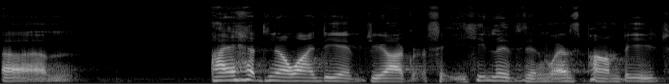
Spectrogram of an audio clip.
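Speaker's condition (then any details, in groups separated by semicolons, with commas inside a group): Spasmodic dysphonia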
